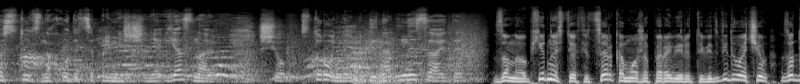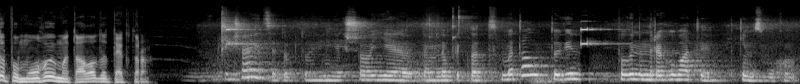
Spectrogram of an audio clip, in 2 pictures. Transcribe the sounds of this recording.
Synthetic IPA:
ɔsʲt̪ut̪znɐxɔd̪ɪt͡sʲːɐpɾɪmʲiʃt͡ʃenʲːɐjaznɑjʊʃt͡ʃɔst̪ɔɾɔnʲːɐlʲʊd̪ɪnɐnɛzɑjd̪ɛzɐneɔpxʲid̪nɔsʲtʲiɔfʲit̪sɛrkɐmɔʒɛpeɾeʋʲiɾɪt̪ɪʋʲid̪ʋʲid̪ʊʋɐt͡ʃiwzɐd̪ɔpɔmɔɦɔjʊmet̪ɑlˠɐd̪et̪ɛkt̪ɔɾɐ | ɾʲit͡ʃajet͡sʲːɐt̪ɔpt̪ɔjɐkʃt͡ʃɔjɛnɐpɾɪklˠɐd̪met̪ɑlˠt̪ɔʋʲinpɔʋɪnɛnreɐɦʊʋɑt̪ɪt̪ɐ̥kɪmzʋukɔm

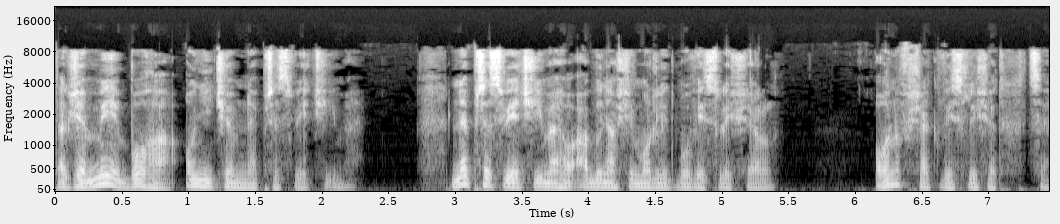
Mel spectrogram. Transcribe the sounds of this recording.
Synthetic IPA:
t̪aɡʒɛmɪbo̞ɦa̰ʔo̞ɲɪt͡ʃɛmnɛpr̥ɛsvjɛt͡ʃḭːmɛ | nɛpr̥ɛsvjɛt͡ʃiːmɛɦo̞ʔabɪnaʃɪmodlɪd̪̚buvɪslɪʃɛl | ʔonfʃakvɪslɪʃɛt̪xt͡sɛ

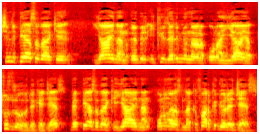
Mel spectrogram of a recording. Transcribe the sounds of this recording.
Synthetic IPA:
ʃimd̪ipijasad̪acʰi | jaːjnanø̞byɾicʰijyzelʲːimilʲjonˠaɾalˠɯko̞lˠanjaːjat̪ʰuzɾuːhud̪øcʲʰed͡ʒɛːz̥vɛpijasad̪acʰijaːjnano̞nunaɾasɯnd̪acʰifaɾkʰɯɟø̞ɾed͡ʒɛ̰ːz̥

